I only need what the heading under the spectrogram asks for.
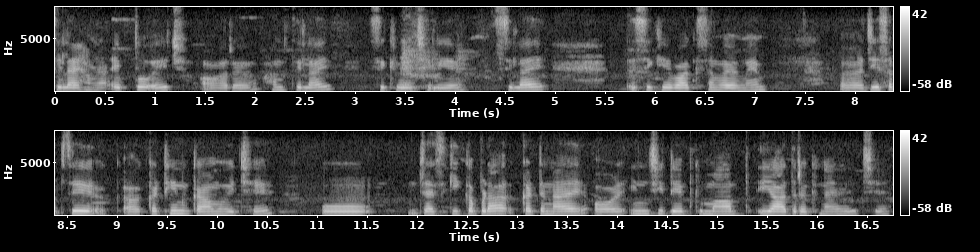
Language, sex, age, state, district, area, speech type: Maithili, female, 30-45, Bihar, Madhubani, rural, spontaneous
